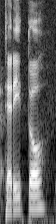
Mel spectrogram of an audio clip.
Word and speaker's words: Terito: Um, like for example, Patch and yeah, Terito, that's how they say his name. I'm just gonna say Territ.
